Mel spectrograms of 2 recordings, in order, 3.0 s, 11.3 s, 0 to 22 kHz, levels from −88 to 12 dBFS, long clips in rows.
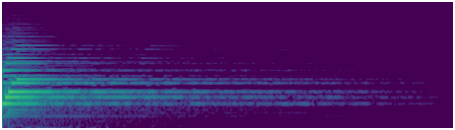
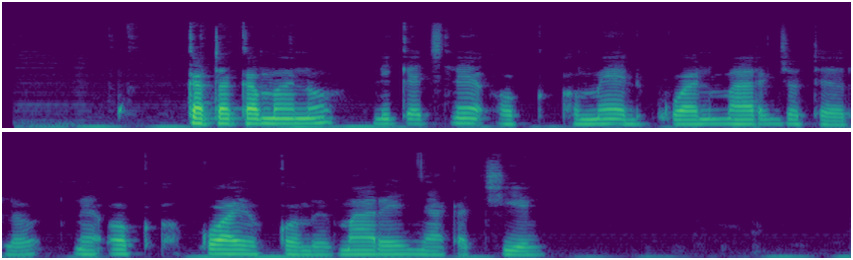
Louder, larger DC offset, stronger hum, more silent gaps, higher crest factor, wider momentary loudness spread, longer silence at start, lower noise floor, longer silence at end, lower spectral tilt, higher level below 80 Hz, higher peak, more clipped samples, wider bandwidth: second, -27 LUFS vs -24 LUFS; neither; neither; neither; about the same, 22 dB vs 24 dB; first, 27 LU vs 16 LU; second, 0 s vs 0.35 s; first, -77 dBFS vs -66 dBFS; first, 2 s vs 0 s; second, 0.5 dB/octave vs -8.5 dB/octave; second, -82 dBFS vs -46 dBFS; second, -8 dBFS vs 0 dBFS; neither; about the same, 11 kHz vs 10 kHz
